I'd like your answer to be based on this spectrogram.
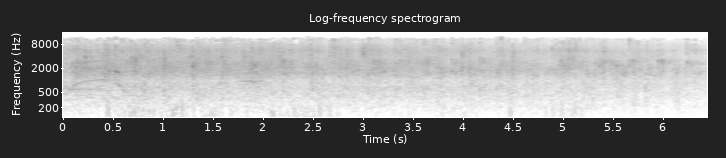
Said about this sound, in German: Und ich hoffe, dass du jeden Tag für deinen Pastor betest und Gott dankst, weil ihr habt echt einen genialen Pastor. Ich finde, ihr solltet ihm mal einen riesen Applaus geben.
